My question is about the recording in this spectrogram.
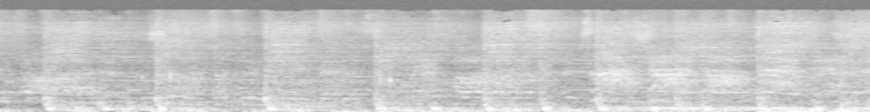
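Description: Live concert recording of a male pop singer with a band, played back at low level: singing over a steady beat and bass, with crowd noise from the audience.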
